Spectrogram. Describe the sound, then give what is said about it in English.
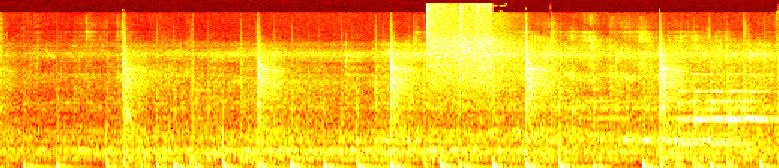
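A yellow corrugated plastic hose whirled overhead at a city park entryway gives a steady humming drone with fast, even throbbing pulses throughout, joined by a brief brighter hiss midway. “The first sound you hear is me whirling a yellow corrugated plastic hose above my head.”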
